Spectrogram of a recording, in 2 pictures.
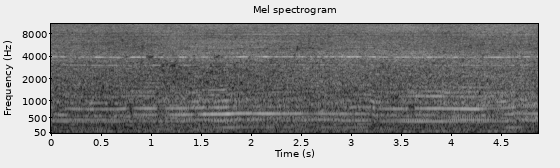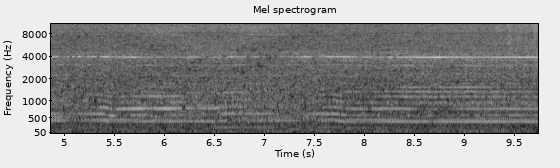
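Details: Refurbished 2017 Bissell Powerforce Compact 2112 on pile carpet after freeing the brushroll bearings and adjusting the filter assembly for a wind-down howl: a steady, even motor whine and smooth brush drone with no rattles. It runs healthy.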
